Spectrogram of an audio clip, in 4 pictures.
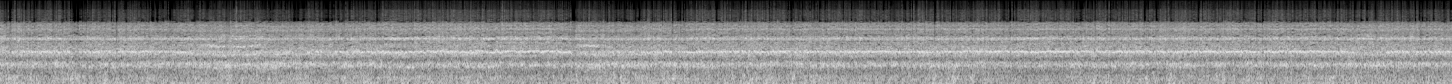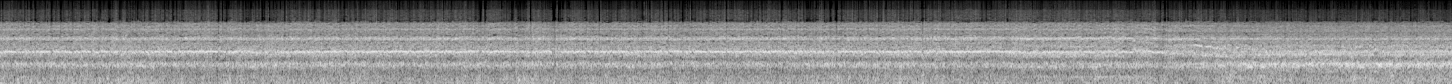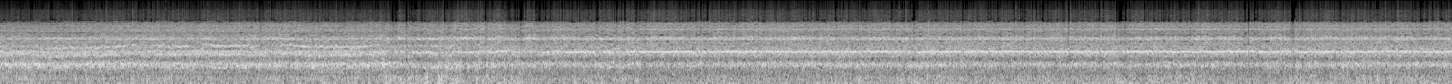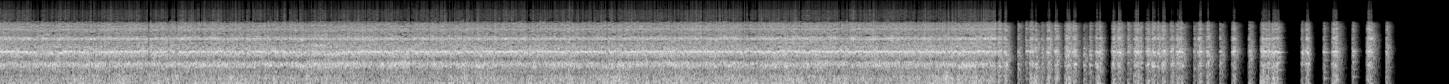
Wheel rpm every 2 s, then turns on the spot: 230, 230, 230, 230, 230, 230, 230, 230, 230, 230, 230, 230, 220, 200, 200, 220, 220, 230, 230, 230, 230, 230, 230, 230, 230, 240, 230, 230, 230.
none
